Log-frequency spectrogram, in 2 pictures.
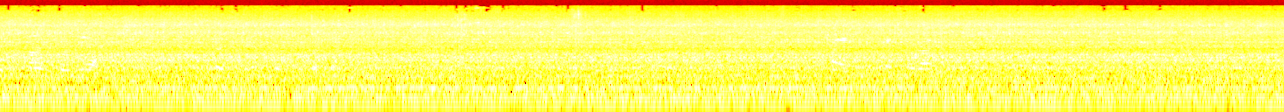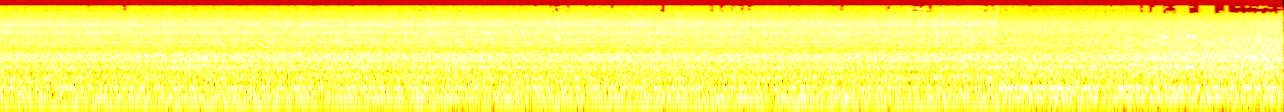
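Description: Fire apparatus diesel engine idling steadily, a constant low rumble.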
